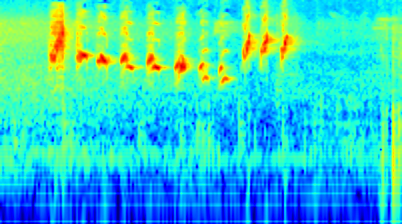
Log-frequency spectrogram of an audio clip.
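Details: Greater green leafbird practising its song, bongkaran style: a rapid chain of about a dozen whistled chirps, first dropping in pitch, then jumping higher for three closing notes, with a soft knock at the end.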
